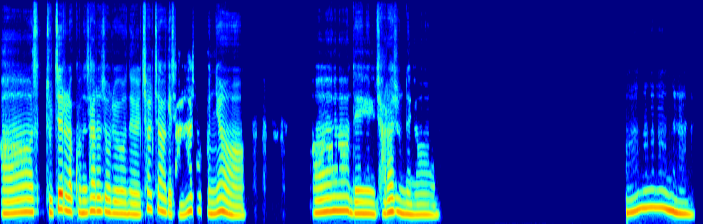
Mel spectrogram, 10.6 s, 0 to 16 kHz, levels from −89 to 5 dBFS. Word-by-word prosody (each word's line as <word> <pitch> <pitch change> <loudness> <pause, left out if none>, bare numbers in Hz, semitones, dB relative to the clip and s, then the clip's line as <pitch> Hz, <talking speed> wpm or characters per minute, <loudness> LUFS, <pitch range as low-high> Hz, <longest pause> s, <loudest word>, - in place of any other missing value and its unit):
아 195 +3 +1
스 205 - -7
둘째를 225 +4 +4
낳고는 200 -2 -1
산후조리원을 190 -6 0
철저하게 230 -3 -2
잘하셨군요. 190 -3 -1 1.0
아 220 +3 +2
네. 185 -1 +1
잘하셨네요. 175 -5 -1 2.8
음. 235 -6 +1
200 Hz, 175 characters per minute, -24 LUFS, 180-225 Hz, 2.8 s, 둘째를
